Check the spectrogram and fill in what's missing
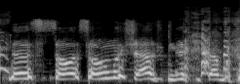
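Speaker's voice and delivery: high, strained pleading voice; exasperated customer. Retold or imitated. (cliente exasperado)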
